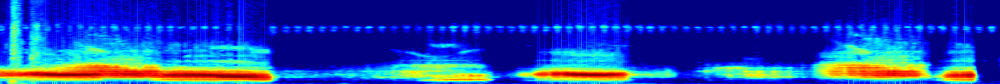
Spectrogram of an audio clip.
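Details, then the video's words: Soft, grating snore of a Long Island pickerel frog: a long, raspy croak of over two seconds, then several shorter rough snoring notes separated by brief pauses. "so the pickerel frog sounds like a soft grating snore"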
